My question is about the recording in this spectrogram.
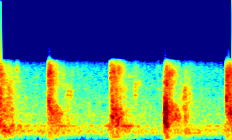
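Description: Footsteps on a dirt and concrete surface: a steady walking pace of about two steps a second, each a short scuffing thud.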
